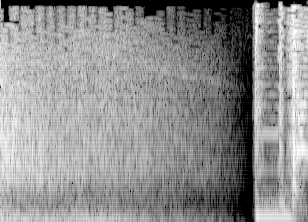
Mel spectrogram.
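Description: Firecrackers exploding for a Diwali advertisement: a loud, crackling blast roars and slowly fades almost to silence, then another sharp, loud burst abruptly begins.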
